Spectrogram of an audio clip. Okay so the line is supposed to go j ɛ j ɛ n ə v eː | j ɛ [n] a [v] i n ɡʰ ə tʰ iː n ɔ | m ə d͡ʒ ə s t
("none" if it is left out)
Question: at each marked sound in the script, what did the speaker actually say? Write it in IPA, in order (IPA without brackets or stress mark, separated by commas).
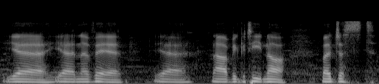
n, v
